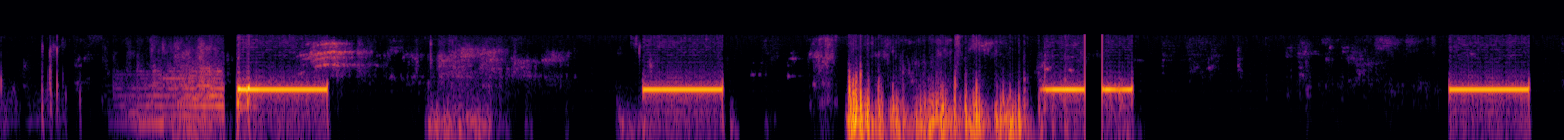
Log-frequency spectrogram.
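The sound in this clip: Telephone line tone while a bank call is being transferred: four steady, mid-pitched tones, each about a second long and spaced several seconds apart, with brief muffled voices and noise in some of the gaps.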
